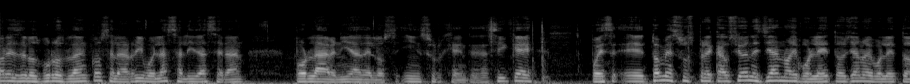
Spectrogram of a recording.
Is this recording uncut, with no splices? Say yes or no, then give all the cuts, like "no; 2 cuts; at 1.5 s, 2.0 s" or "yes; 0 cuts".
yes; 0 cuts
